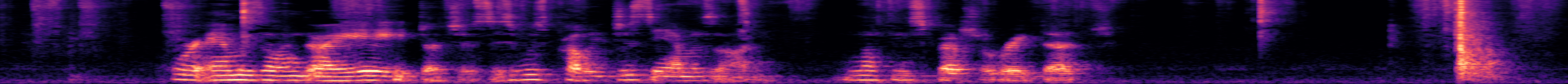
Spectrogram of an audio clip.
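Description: Scissors snip.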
